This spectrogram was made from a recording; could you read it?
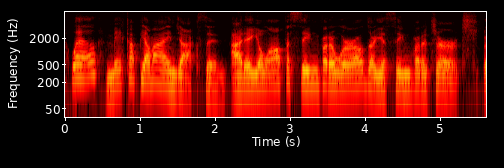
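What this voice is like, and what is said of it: Put-on character voice with accent. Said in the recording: “Accent that you give me... you go into a character like you're reliving that moment.”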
